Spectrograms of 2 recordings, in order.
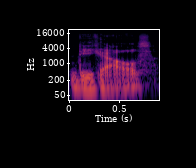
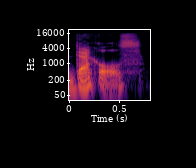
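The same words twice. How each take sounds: First: It is said the usual American way. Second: It is said the other, Canadian way. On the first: "that to me is the only way I've ever heard that word pronounced" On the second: "I've been hearing some people say uh"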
